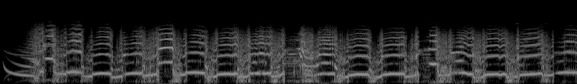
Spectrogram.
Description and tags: Strange voice
Panned processed voice
distorted, glitch, voice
